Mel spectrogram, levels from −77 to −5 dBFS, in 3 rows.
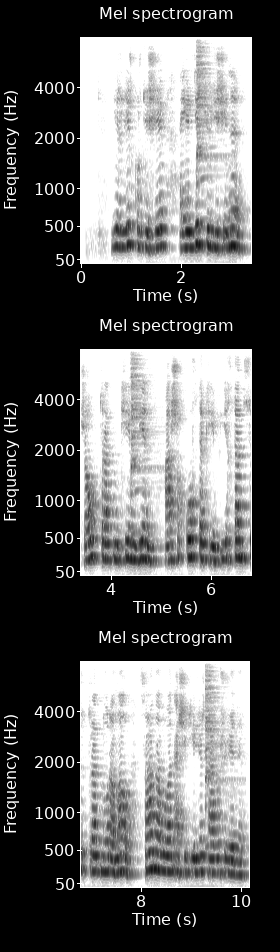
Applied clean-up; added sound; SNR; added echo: none; Gong; 20 dB; reverberation time 0.6 s.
